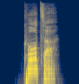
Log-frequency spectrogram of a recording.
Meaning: inflection of kurz: 1. strong/mixed nominative masculine singular 2. strong genitive/dative feminine singular 3. strong genitive plural
- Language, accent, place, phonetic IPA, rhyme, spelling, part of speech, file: German, Germany, Berlin, [ˈkʊʁt͡sɐ], -ʊʁt͡sɐ, kurzer, adjective, De-kurzer.ogg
